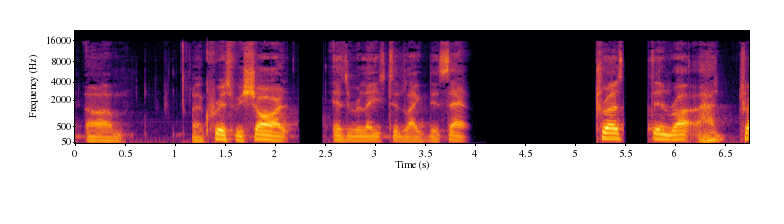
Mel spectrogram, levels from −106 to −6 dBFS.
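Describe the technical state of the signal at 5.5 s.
A gap between chunks sits across 5.48 to 5.73 s: the audio arrives in 3-second chunks, and here a join is filled with about 250 ms of silence. Nothing is lost, but the speech breaks off in a short hole before resuming.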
